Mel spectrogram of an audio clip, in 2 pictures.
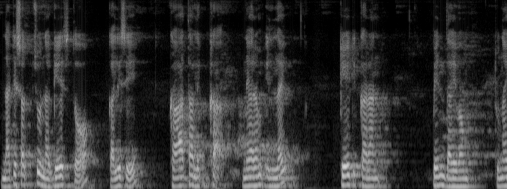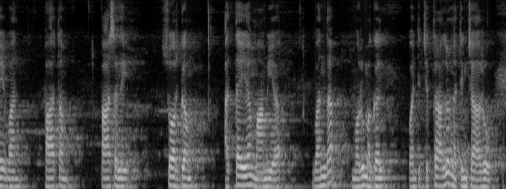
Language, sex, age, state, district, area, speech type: Telugu, male, 60+, Andhra Pradesh, Vizianagaram, rural, read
